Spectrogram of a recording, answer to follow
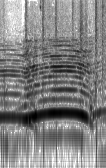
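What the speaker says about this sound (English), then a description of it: "Apparently, I guess you take a bucket to a cow." A single long cow moo in the Minecraft video game, a steady, loud, close lowing tone held for nearly two seconds before trailing off, with no talk over it.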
